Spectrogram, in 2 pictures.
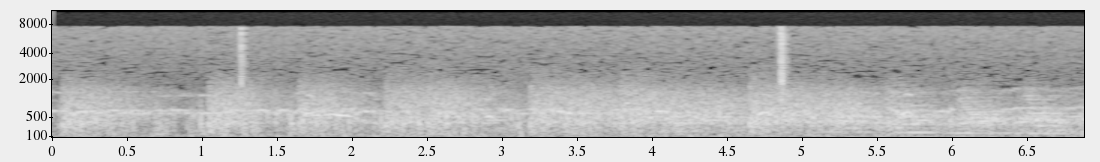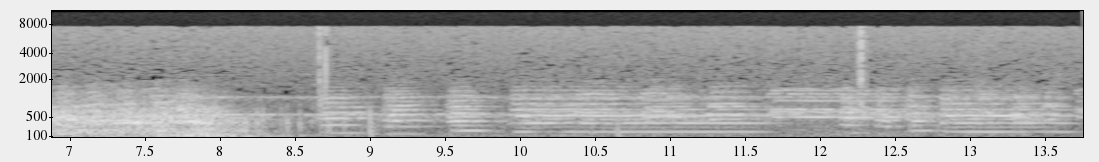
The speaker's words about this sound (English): Hiram Lynn, leading 20 or more men, galloped into the village with guns in action.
